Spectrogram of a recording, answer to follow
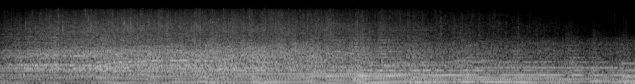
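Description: Audience applauding, with background music playing underneath; the applause dies away near the end.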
